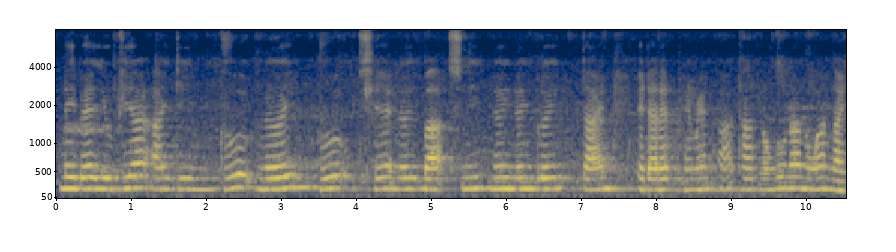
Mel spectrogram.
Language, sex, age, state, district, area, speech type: Bodo, male, 18-30, Assam, Chirang, rural, read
